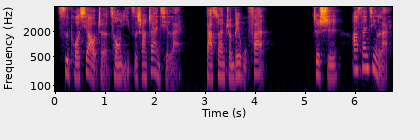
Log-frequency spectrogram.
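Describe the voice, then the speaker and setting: A woman narrating a novel as an audiobook reader, in measured, expressive storytelling. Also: medium pitch, slightly rough.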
